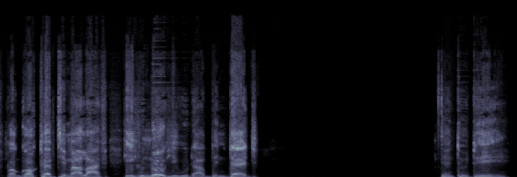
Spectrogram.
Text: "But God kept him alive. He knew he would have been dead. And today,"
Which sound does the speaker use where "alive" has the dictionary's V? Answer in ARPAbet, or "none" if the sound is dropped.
F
